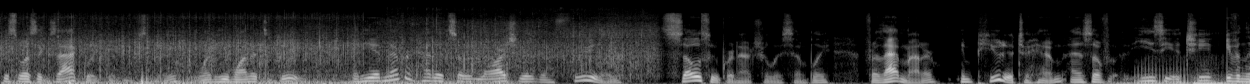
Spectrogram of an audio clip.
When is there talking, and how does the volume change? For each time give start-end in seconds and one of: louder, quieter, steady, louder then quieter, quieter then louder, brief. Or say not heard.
0.0-12.4 steady.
